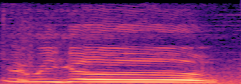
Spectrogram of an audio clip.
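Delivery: high, loud, drawn-out cheer; excited cheer. Real, not acted. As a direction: celebrate it slowly at full voice. Cheering after a long silence.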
